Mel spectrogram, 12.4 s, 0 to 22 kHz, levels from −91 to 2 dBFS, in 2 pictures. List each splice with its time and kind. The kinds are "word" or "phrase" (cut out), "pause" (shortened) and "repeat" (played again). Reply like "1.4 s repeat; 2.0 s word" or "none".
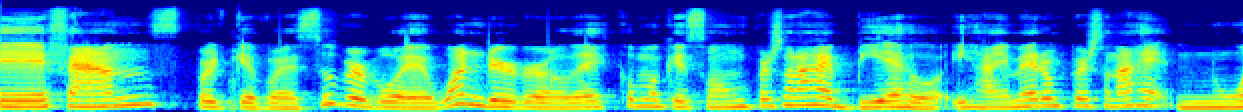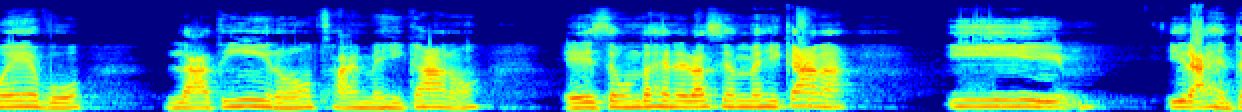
none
